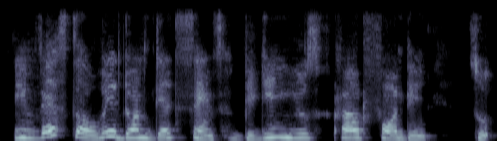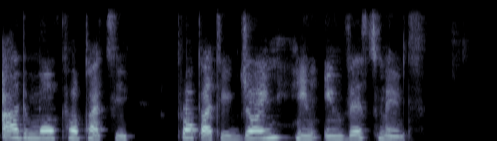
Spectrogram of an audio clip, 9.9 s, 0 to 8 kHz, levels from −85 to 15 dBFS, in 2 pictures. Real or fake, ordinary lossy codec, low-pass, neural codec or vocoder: fake; none; 7.2 kHz; codec, 44.1 kHz, 2.6 kbps, SNAC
